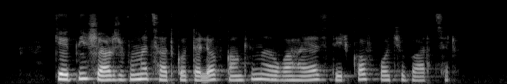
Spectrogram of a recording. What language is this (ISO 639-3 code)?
hye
